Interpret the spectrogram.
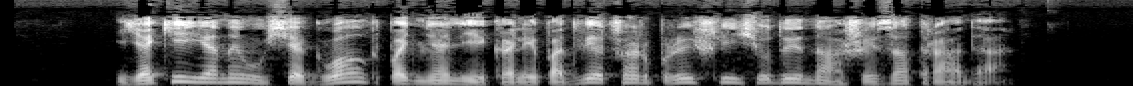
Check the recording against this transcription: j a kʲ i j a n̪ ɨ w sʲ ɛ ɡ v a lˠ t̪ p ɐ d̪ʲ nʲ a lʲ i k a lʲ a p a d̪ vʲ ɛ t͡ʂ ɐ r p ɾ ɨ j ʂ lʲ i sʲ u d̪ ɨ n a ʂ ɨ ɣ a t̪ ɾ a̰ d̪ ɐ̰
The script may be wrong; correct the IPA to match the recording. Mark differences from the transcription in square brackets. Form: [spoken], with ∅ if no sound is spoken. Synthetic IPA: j a kʲ i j a n̪ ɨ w sʲ ɛ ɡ v a lˠ t̪ p ɐ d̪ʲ nʲ a lʲ i k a lʲ [i] p a d̪ vʲ ɛ t͡ʂ ɐ r p ɾ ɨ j ʂ lʲ i sʲ u d̪ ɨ n a ʂ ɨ [z] a t̪ ɾ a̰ d̪ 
